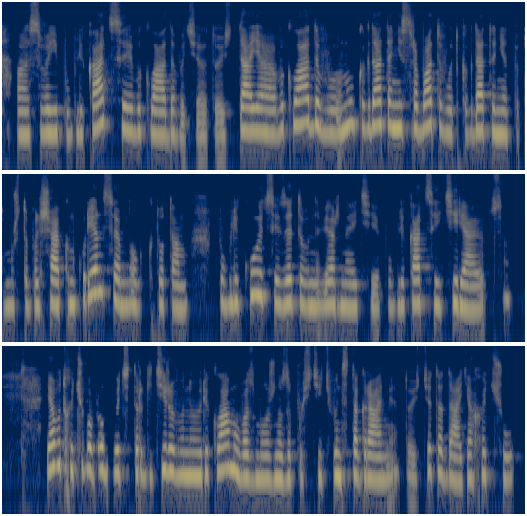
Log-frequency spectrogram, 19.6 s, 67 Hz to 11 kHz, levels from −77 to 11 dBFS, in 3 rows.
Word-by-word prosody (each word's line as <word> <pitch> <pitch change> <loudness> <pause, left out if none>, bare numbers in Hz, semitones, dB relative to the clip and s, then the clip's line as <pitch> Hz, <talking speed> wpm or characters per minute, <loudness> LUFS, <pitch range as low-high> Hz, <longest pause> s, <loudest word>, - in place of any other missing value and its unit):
а, 200 0 0
свои 210 +1 0
публикации 220 +5 0
выкладывать. 205 -2 -2
Э, 95 0 -4
то 95 - -9
есть, 95 0 -7
да, 225 -1 +6
я 215 -2 +2
выкладываю, 235 -3 +2
ну, 255 +5 +2
когда-то 260 +1 +1
они 245 0 +5
срабатывают, 240 -3 0
когда-то 220 +1 0
нет, 205 -1 0
потому 200 +1 -7
что 205 +1 -7
большая 200 +2 +3
конкуренция, 240 +6 +1
много 205 -1 -2
кто 210 - -6
там 195 -1 -4 0.4
публикуется. 225 +5 0
Из-за 215 +1 +3
этого, 220 -2 -1
наверное, 200 0 0
эти 190 - -6
публикации 210 - -2
теряются. 205 +3 -2 0.7
Я 265 +2 +6
вот 300 -1 +1
хочу 255 +1 -2
попробовать 240 -2 +1
таргетированную 220 0 +2
рекламу, 250 +3 +3
возможно, 200 -1 +1
запустить 200 +1 -6
в - - +1
"Инстаграме". 210 -1 +1
То - - -12
есть 100 - -10
это 240 -1 0
да, 195 -3 0
я 205 - -1
хочу. 210 -2 -6
215 Hz, 140 wpm, -24 LUFS, 200-235 Hz, 0.7 s, да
